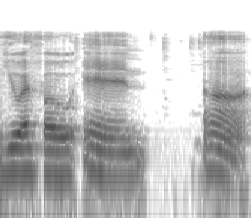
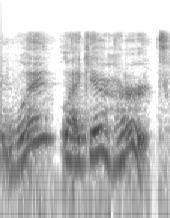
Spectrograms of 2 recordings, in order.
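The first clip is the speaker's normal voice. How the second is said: shocked disbelief; 8 semitones higher, slower than usual. Retold or imitated. Retelling own shocked reaction.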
